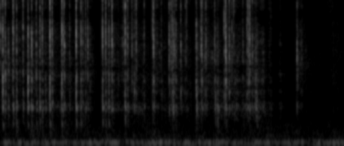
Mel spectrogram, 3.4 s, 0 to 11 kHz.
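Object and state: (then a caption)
Plastic game controller. Long acrylic nails tap rapidly across the touchpad, buttons and hollow plastic shell of a white and black PS5 plastic controller. The result is a dense run of crisp, bright plastic clicks with almost no low end, thinning out and growing quieter toward the end.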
